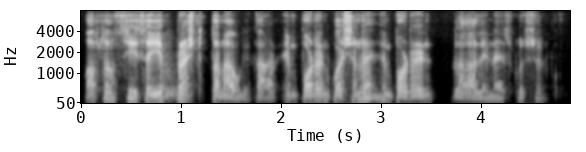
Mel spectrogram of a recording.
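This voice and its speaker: A man's voice: on the high side, animated, quick pace, fairly bright tone, no echo. A man teaching an exam lesson, reading out questions and answers and repeating them for emphasis.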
